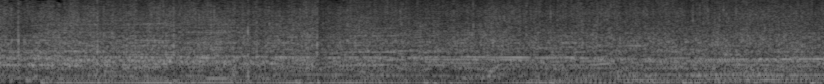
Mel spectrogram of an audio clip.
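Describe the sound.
A Colbert Report studio audience making low, drawn-out "boo" bear calls for Bill O'Reilly as he is welcomed: a loud, continuous crowd roar that holds steady for the whole stretch.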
